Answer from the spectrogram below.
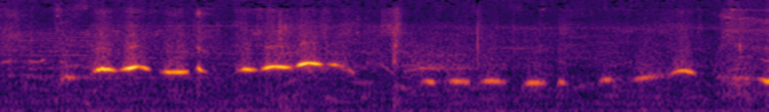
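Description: A person whistles a lively tune, a steady run of short, bright notes rising and falling in pitch, with no talking over it.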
